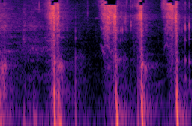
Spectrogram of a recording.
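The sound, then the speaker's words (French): A voice imitates a tennis ball being hit, making four sharp, percussive mouth pops at an uneven pace, made with the lower lip placed under the upper teeth. They are fairly quiet, with no talking. “Alors, par ah exemple, pour faire la balle de tennis.”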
